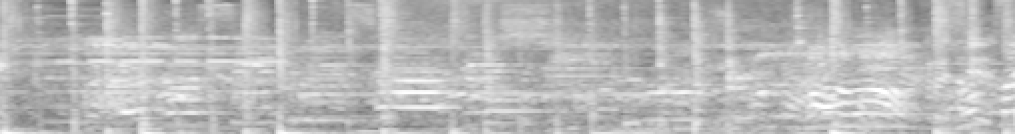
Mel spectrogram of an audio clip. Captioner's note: indistinct chatter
